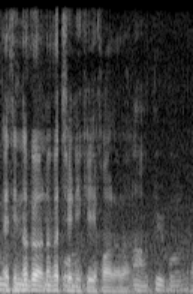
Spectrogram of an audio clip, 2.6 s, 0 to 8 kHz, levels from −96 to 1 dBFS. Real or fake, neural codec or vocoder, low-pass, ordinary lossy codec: real; none; none; none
